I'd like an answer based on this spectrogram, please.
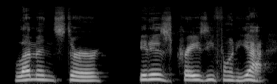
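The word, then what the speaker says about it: Leominster: Lemon Monster is Lemon Monster. Lemonster.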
